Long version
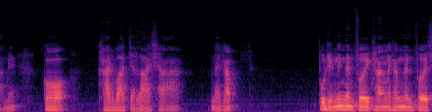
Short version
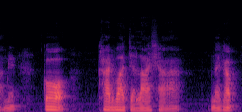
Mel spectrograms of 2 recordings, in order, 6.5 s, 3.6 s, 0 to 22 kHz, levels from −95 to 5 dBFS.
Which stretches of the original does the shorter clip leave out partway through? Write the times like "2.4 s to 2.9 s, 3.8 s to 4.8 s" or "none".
none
